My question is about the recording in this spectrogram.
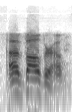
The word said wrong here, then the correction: Valero: I forgot how to say it. Like Valero, right? – Yeah, Valero.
